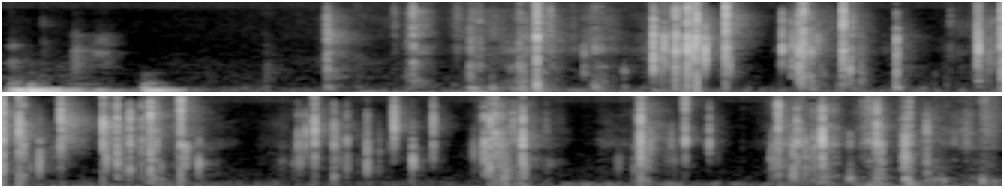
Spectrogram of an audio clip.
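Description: A wrapper crackles and crinkles sharply close by.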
